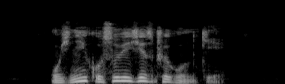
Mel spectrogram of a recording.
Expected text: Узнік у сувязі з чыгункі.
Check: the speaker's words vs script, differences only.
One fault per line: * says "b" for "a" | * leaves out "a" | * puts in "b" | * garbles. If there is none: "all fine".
all fine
